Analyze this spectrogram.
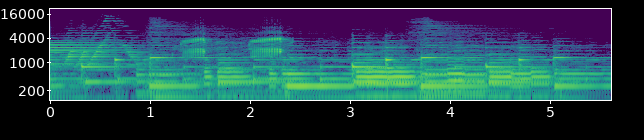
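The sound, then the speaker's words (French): A toad croaks loudly and steadily for several seconds, its rough, throaty calls layered over sustained tonal sounds, with no talking. “Attention, papa, je vais te transformer en crapaud avec ma baguette magique.”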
